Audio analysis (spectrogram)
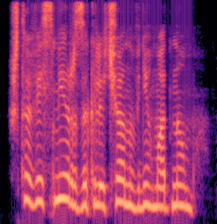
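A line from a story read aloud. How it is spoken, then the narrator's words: Whisper. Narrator (Russian): прошептала я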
